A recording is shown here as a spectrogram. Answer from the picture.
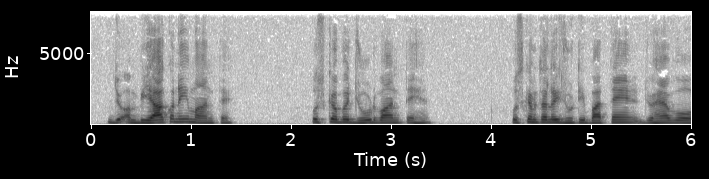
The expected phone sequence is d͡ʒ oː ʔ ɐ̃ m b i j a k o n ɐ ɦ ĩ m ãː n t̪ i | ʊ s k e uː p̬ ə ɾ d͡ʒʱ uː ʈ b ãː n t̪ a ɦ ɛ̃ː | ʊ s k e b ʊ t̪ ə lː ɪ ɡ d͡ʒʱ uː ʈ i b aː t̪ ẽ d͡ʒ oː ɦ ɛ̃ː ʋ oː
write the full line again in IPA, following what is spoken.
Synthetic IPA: d͡ʒ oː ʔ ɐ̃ m b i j a k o n ɐ ɦ ĩ m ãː n t̪ e | ʊ s k e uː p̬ ə ɾ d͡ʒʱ uː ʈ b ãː n t̪ e ɦ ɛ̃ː | ʊ s k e m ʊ t̪ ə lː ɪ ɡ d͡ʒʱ uː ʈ i b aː t̪ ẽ d͡ʒ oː ɦ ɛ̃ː ʋ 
